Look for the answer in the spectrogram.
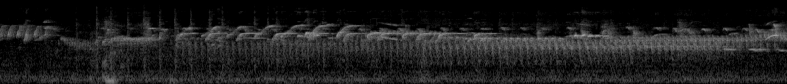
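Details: Canary singing a long, continuous song of rapid rolling trills and fast repeated chirps, high and bright, with a short dip in pitch near the start before the trills run on steadily.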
